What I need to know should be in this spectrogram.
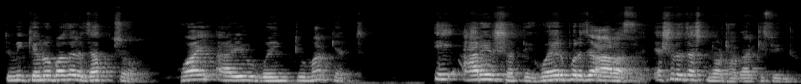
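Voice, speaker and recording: High-voiced man teaching English in an echoey room. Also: a little mellow. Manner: explains step by step, repeating example sentences. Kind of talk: live online lesson.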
